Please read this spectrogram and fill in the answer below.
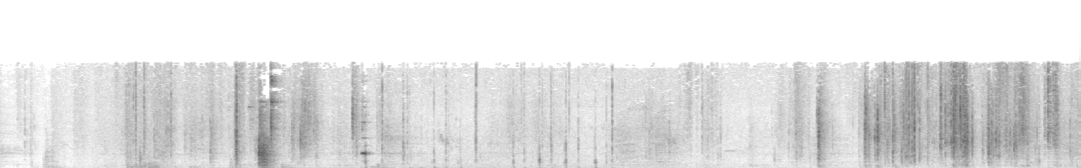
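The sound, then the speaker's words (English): Paper rustles and crinkles as a plain brown paper envelope is opened in a kitchen. Faint scattered crackles build into louder bursts, one sharp tear-like burst early and a dense patch of crinkling near the end. “She also starts to open a plain brown envelope.”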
